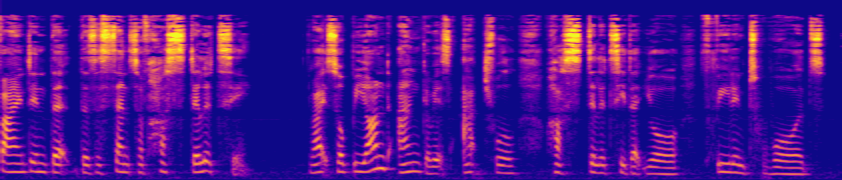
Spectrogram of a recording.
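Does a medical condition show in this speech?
No.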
